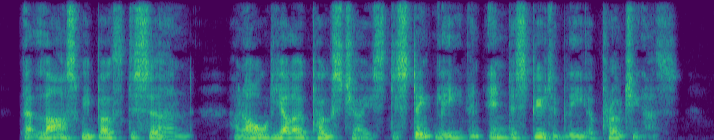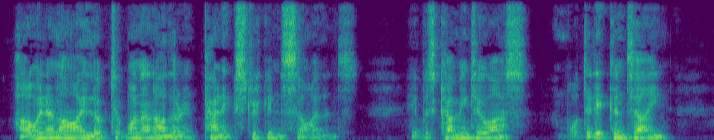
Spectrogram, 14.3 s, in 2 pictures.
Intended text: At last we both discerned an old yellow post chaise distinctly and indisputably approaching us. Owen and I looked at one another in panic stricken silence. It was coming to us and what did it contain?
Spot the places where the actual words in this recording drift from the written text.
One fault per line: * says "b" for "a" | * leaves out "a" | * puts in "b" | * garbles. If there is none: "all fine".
all fine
